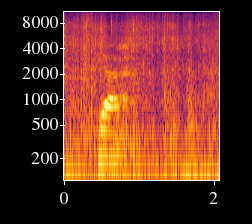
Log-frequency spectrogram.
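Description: Plastic bag rustling and crinkling as it is handled with clothes inside.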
